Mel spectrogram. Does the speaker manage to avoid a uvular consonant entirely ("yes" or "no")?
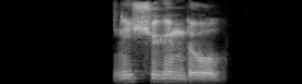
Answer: yes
